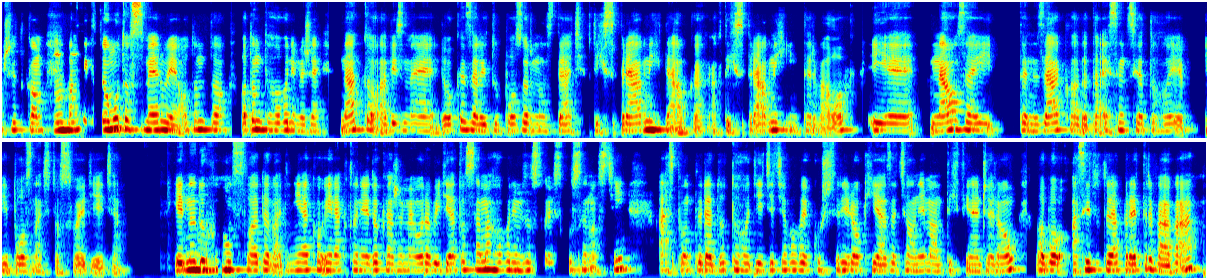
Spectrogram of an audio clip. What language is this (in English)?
Slovak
